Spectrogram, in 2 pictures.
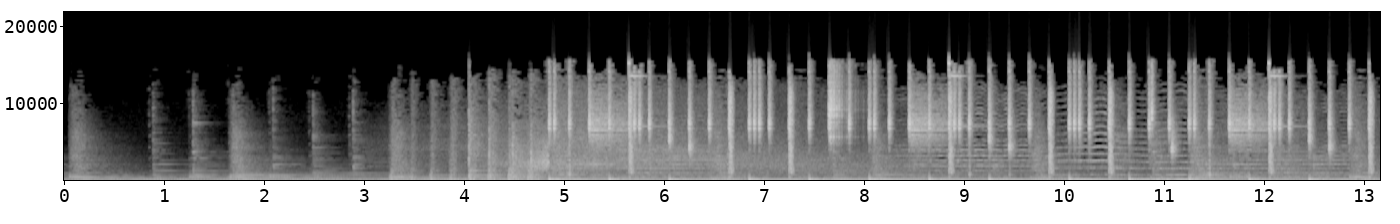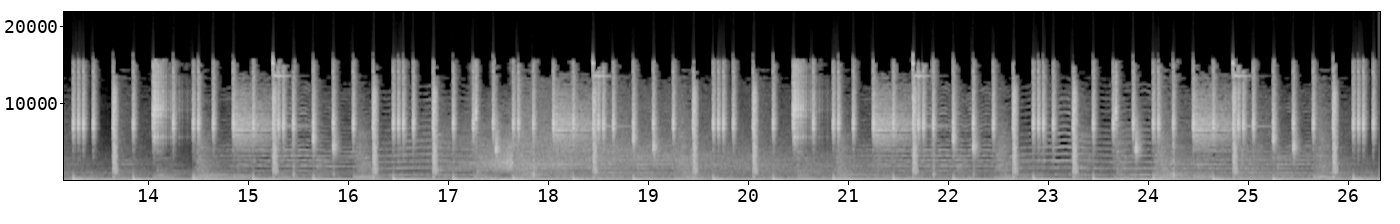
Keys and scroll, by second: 17.1 ctrl+j.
